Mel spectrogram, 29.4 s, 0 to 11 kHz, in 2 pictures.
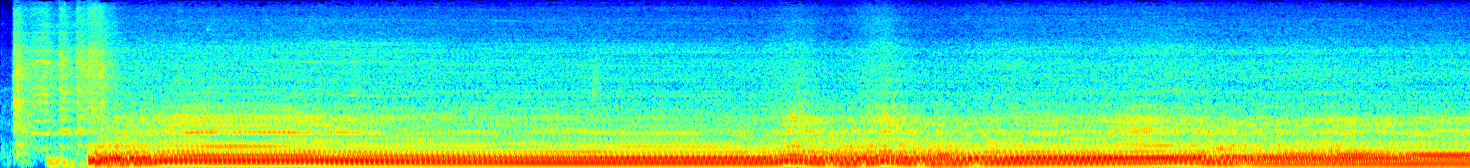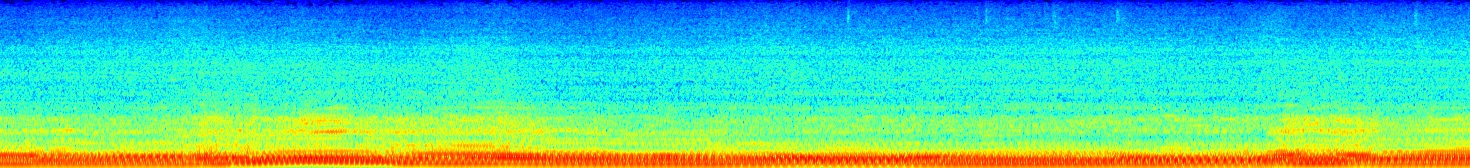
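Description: Turbocharged Subaru Outback XT wagon's flat-four engine, tuned to about 350 horsepower, starting up: a brief crank of about a second before it catches, then running loud and steady at low revs while the car creeps forward.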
